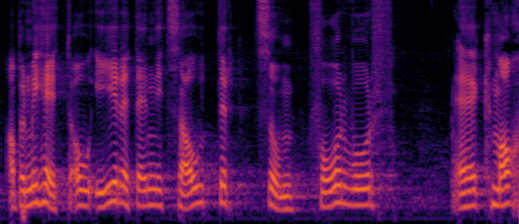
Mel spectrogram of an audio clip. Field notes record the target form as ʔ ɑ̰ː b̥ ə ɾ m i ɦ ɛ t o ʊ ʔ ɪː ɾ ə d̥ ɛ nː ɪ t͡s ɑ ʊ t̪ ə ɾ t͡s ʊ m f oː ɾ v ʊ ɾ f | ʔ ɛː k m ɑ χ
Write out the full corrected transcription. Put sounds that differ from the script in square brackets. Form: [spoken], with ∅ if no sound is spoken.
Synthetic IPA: ʔ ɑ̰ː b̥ ə ɾ m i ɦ ɛ t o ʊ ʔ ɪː ɾ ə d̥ ɛ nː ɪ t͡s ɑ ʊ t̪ ə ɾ t͡s ʊ m f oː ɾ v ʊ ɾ f | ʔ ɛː k m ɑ χ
